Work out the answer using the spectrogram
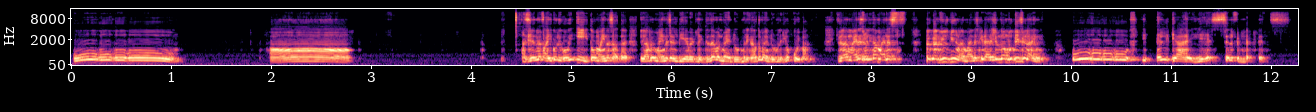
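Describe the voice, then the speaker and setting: A high-pitched male physics teacher with a Hindi accent races through his lecture at a rapid clip. He plays both teacher and student, answering his own questions with mock praise. His voice sounds a little distant from the microphone. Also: animated, slightly rough. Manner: playful, answers himself in a student's voice. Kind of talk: energetic lecture.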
